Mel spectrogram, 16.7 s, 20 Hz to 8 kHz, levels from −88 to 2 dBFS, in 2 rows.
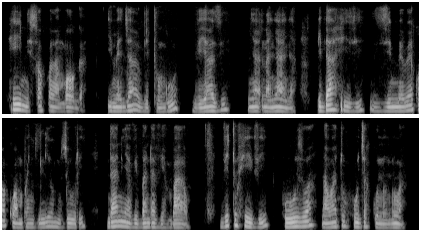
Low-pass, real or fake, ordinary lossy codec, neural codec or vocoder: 7.2 kHz; real; Opus, 24 kbps; none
